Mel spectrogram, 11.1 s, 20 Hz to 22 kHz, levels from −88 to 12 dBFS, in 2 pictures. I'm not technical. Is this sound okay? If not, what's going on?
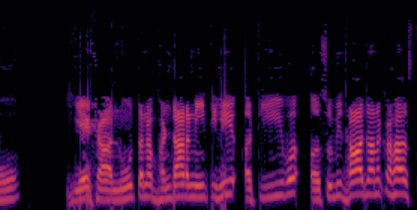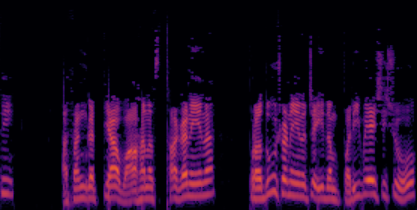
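No. The speech sounds dull and smeared from start to finish, with a fizzy, watery edge on hiss-like sounds. This is likely AAC compression, a file-shrinking step that discards detail the ear supposedly won't miss. Here it discarded too much.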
